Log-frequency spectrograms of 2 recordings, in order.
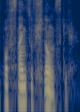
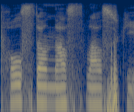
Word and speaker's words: Powstańców Śląskich: so this is Powstańców Śląskich. Okay, cool. It's a really hard name, but yeah. I'd appreciate the pronunciation because you always poke fun at me when I'm like pronounce it. I'm like Polstonowski, and you're like, okay, yeah, sort of there, but not really.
